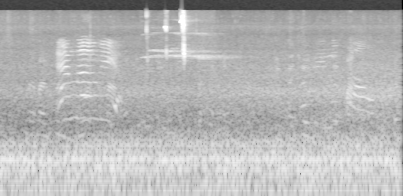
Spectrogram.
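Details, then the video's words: Newborn monkey named Solo cries loudly when the mother, called Queen, pulls her breast away while nursing. Two arched, harmonic wails rise and fall, one near the start and a shorter one later, over a steady low engine or traffic hum. "Newborn Solo cry loudly cos queen monkey pull breast out"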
